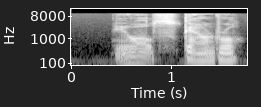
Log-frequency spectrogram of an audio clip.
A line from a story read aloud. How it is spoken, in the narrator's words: muttered Mr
